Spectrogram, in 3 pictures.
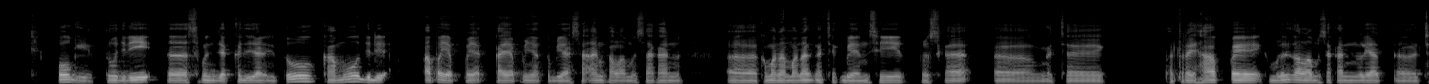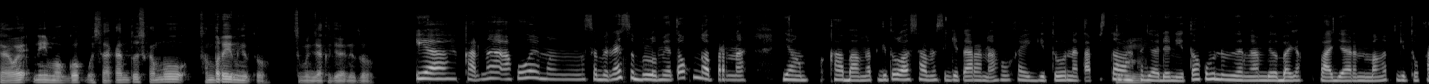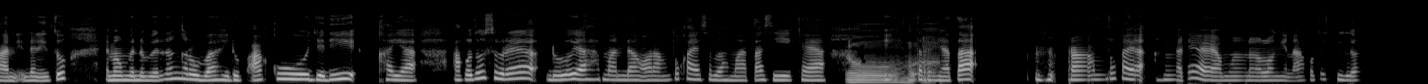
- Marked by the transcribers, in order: tapping
- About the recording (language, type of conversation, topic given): Indonesian, podcast, Keputusan spontan apa yang ternyata berdampak besar bagi hidupmu?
